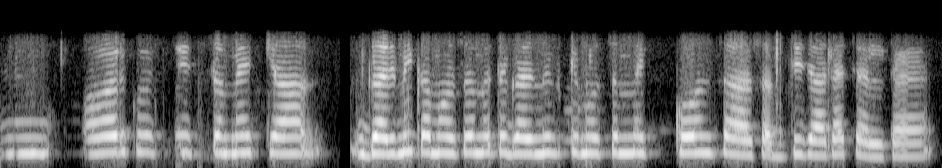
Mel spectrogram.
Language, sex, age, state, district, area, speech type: Hindi, female, 18-30, Uttar Pradesh, Azamgarh, urban, conversation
